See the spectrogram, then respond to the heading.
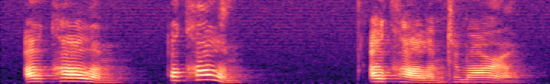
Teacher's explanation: Instead of saying call him, we'll drop the H and we will say I'll call him.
